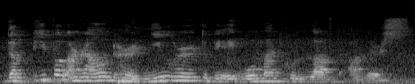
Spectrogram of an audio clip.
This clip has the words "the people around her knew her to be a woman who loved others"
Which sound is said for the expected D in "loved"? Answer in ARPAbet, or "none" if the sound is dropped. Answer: D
